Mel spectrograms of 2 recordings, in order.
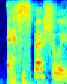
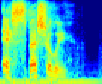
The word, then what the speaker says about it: especially: to the word here especially so here we want the e sound at the very beginning especially especially good good all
